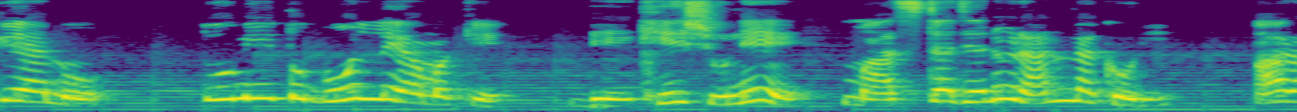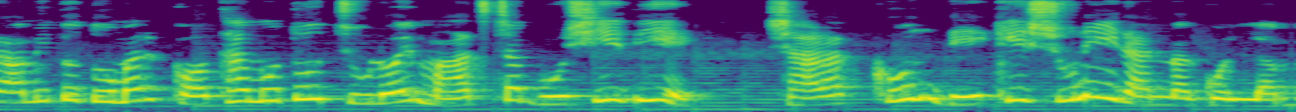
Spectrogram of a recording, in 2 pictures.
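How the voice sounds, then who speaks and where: Casting: actress as simple-minded, dutiful cartoon village wife, very high earnest voice, music underneath. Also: female voice, big pitch swings, unhurried, dark tone. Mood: puzzled, defensive. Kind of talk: Bengali cartoon dialogue.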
